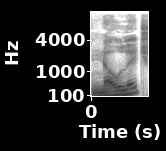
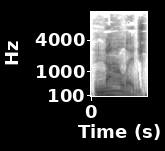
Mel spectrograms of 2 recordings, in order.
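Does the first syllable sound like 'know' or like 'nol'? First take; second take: know; nol. First: The first syllable sounds like 'know'. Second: The first syllable sounds like 'nol'. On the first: The speaker calls it wrong. "No es knowledge" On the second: The speaker calls it right. "sino knowledge"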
